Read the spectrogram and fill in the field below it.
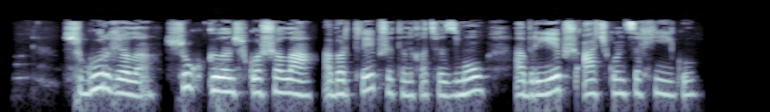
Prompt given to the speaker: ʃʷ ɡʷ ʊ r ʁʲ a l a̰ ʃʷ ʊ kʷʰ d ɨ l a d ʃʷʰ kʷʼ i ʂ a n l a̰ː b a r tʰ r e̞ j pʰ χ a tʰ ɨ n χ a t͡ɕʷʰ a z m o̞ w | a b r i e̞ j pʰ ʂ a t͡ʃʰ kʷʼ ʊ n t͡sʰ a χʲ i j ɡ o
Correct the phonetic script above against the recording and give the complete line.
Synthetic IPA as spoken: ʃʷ ɡʷ ʊ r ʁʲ a l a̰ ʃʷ ʊ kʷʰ ɡ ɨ l a n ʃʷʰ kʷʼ a ʂ a l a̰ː b a r tʰ r e̞ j pʰ ʂ a tʰ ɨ n χ a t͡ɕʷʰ a z m o̞ w | a b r i e̞ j pʰ ʂ a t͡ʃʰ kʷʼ ʊ n t͡sʰ a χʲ i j ɡ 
